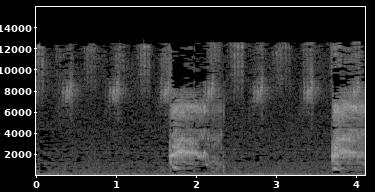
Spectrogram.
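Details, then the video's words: Upset dormouse peeking out of a hole, startled and calling agitatedly: two loud, harsh, buzzy bursts with stacked bands, near the two- and four-second marks, over faint, regular high ticking in the background. "Razburjen polh"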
